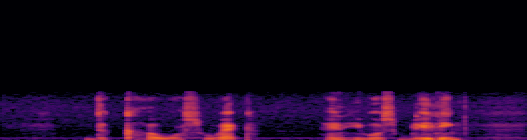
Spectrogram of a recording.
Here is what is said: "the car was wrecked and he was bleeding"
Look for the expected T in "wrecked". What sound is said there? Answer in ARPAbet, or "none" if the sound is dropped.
none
